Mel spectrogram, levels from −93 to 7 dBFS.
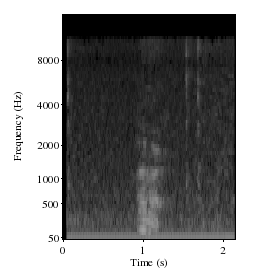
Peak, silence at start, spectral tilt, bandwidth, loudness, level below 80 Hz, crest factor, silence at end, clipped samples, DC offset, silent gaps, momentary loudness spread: -24 dBFS; 0.05 s; -5.5 dB/octave; 11.5 kHz; -45 LUFS; -50 dBFS; 20 dB; 0 s; under 0.1%; under 0.1%; none; 14 LU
